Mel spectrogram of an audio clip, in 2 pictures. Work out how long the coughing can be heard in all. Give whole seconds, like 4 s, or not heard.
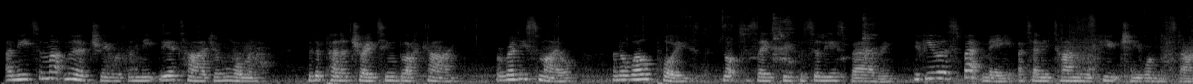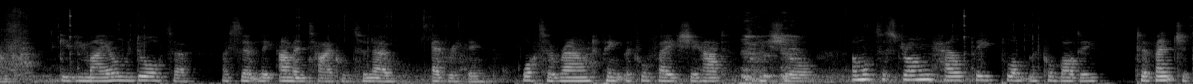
2 s.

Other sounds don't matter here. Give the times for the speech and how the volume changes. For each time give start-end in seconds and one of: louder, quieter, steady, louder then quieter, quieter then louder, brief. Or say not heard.
0.0-23.8 steady.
